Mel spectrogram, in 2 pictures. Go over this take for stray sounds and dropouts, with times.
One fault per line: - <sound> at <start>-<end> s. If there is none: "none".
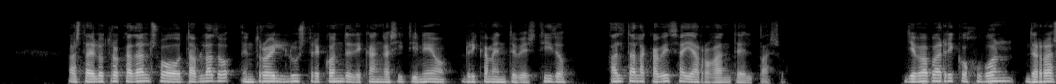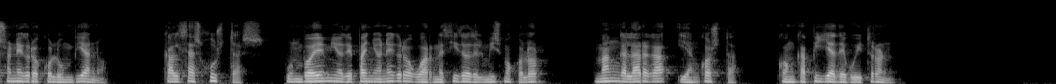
none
